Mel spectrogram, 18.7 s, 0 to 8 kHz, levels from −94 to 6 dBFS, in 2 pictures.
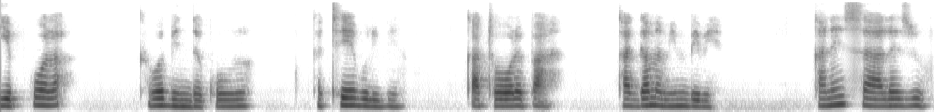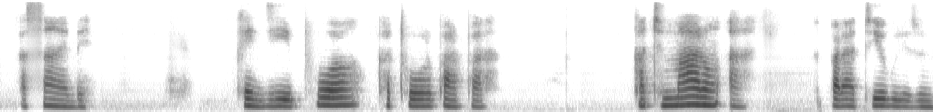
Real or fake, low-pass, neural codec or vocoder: fake; 7.2 kHz; codec, 24 kHz, 0.5 kbps, DualCodec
